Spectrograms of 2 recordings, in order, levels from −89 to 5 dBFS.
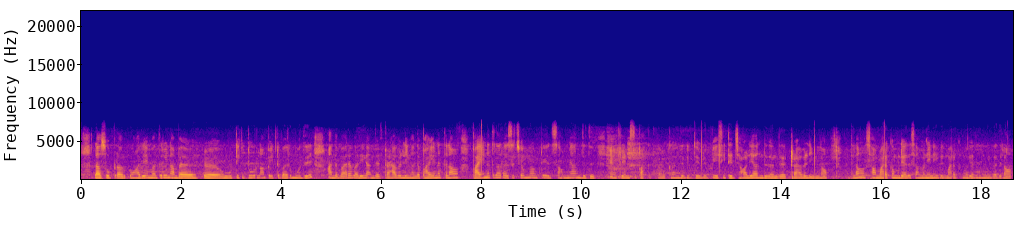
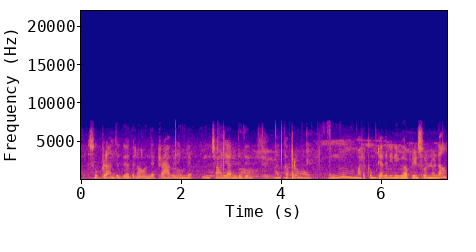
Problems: background sounds at intervals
